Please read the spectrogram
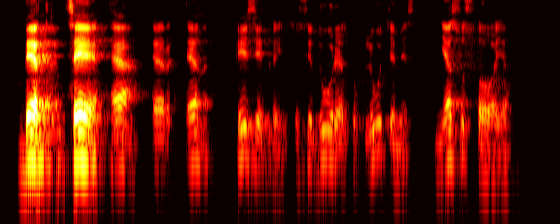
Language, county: Lithuanian, Alytus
